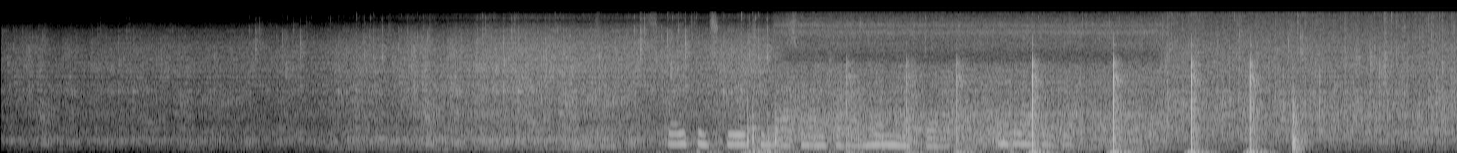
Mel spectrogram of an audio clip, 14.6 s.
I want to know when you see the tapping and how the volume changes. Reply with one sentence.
You can hear the tapping from 7.4 to 13.1 s, getting louder then quieter.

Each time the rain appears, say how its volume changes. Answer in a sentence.
The rain can be heard from 0.0 to 14.5 s, getting louder.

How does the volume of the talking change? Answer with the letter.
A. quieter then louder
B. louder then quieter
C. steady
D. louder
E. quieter
C.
